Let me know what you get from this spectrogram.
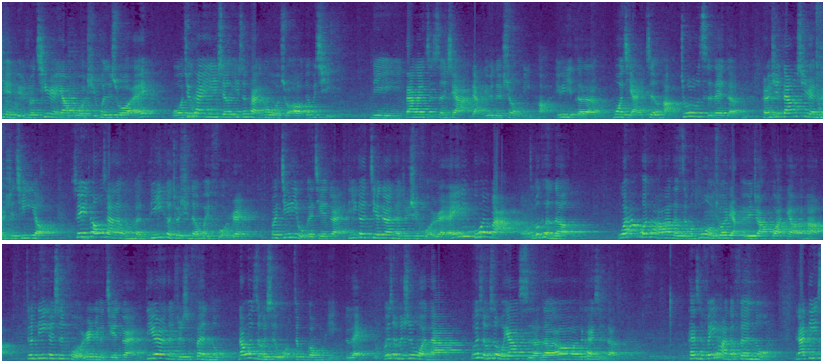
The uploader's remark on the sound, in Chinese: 依舊是美國洛杉磯掌院的上課錄音。因為是親和集會，調子很輕鬆，講了不少故事。加上是現場錄音，可以感覺到美國同奮滿滿的熱情。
